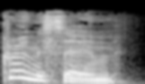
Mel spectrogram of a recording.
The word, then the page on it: chromosome: British English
